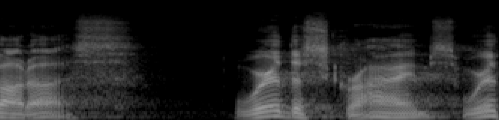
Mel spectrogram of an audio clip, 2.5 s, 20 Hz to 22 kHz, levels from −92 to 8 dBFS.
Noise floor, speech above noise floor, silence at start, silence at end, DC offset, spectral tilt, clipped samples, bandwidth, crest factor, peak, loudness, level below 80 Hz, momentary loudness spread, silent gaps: -76 dBFS; 37 dB; 0 s; 0 s; under 0.1%; -4.5 dB/octave; under 0.1%; 14.5 kHz; 18 dB; -20 dBFS; -38 LUFS; -86 dBFS; 13 LU; none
